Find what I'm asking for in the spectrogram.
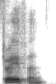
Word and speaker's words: Strathaven: We went out to an Indian restaurant in Strathaven, spelled Strathaven, but it's pronounced Strathaven.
